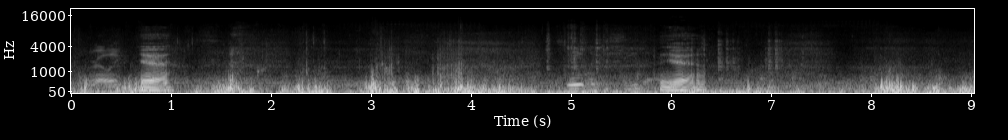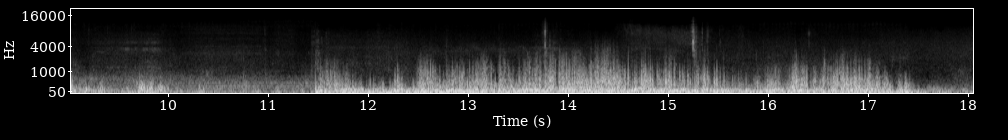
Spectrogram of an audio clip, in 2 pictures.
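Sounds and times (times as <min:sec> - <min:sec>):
heavy steady rumble: 0:00.0 - 0:18.0
wind buffeting microphone: 0:00.0 - 0:18.0.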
